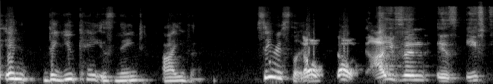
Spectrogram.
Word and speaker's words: Ivan: No, I believe Yvonne is the correct pronunciation. And who in the UK is named Ivan?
